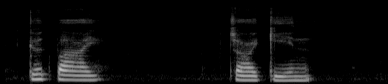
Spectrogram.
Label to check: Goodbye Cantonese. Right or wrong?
Right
